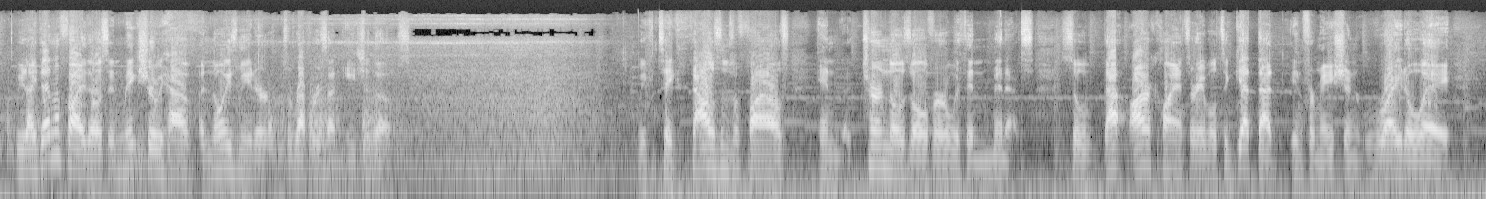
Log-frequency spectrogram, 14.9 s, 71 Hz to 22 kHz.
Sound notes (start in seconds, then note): 4.2 construction whirring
